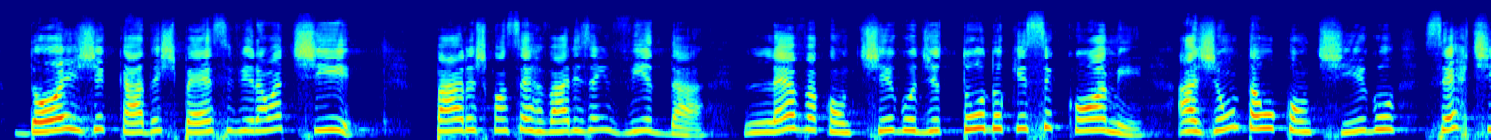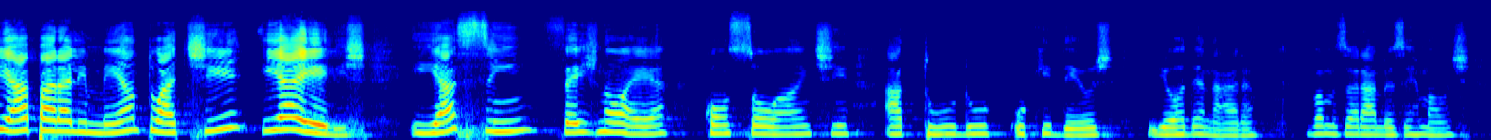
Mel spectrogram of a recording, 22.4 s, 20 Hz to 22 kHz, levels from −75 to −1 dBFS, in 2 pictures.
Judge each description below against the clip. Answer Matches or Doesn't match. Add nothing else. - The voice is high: Matches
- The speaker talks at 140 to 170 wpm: Doesn't match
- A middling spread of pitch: Doesn't match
